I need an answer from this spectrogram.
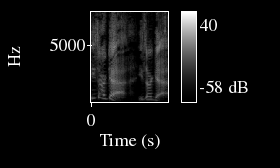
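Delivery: uncertain New York accent, pitched very high. Trying the line again after being pushed for the accent: attempted New York accent. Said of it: "Whatever accent this is".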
